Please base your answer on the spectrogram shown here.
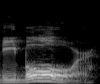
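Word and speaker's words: DeBoer: say the boy Deo it's not dbo none of that kayn dor there's an e there so it's like debor yeah self-explanatory choose your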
